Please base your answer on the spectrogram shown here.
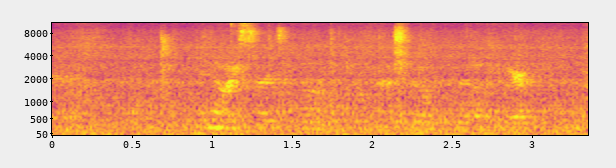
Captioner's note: speaking away from mic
